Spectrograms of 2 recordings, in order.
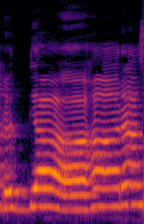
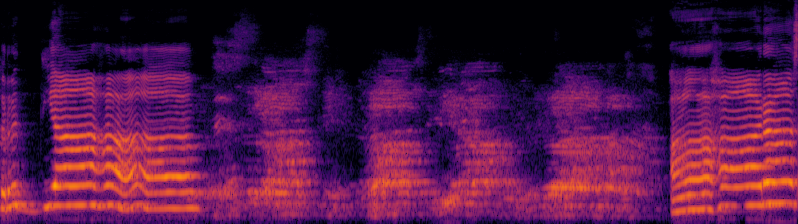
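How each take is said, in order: First: The words run together without a breathy sound. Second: The words are split with a breathy h sound. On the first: "நம்ம மொத்தமா சொன்னா" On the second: "நம்ம சந்தி பிரிச்சு சொல்றச்சு அந்த இடத்துல விசர்க்கம் வரும்"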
